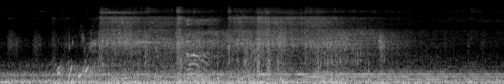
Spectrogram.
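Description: A fiery spell bursts with a loud whoosh.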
